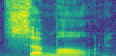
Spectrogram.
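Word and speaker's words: Simón: Alfredo Simone, which, by the way, that's the pronunciation of his last name, Simone. How many times have I heard, not just in spring training, but during the season as we started, everybody is pronouncing his name Alfredo Simon. That's not the way his name is pronounced. Get it right. It's Alfredo Simone.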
